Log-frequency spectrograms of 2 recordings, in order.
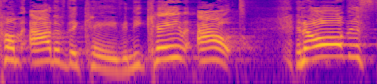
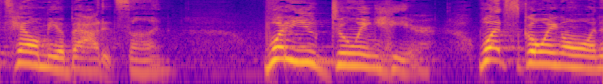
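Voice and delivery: gentle God voice; 6 semitones lower than usual. Acted. God gently asks Elijah.

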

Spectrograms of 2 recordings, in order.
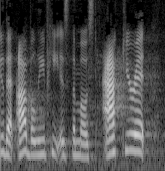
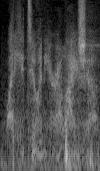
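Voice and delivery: soft whispered voice of God; 13 dB quieter than usual. Shown as a demonstration. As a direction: whisper it gently. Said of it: "we want God to talk like this".

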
